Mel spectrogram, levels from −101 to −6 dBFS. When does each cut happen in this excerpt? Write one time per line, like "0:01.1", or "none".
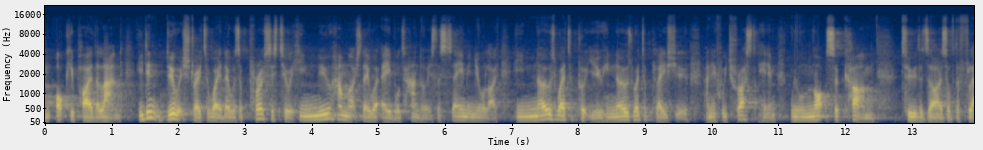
0:10.7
